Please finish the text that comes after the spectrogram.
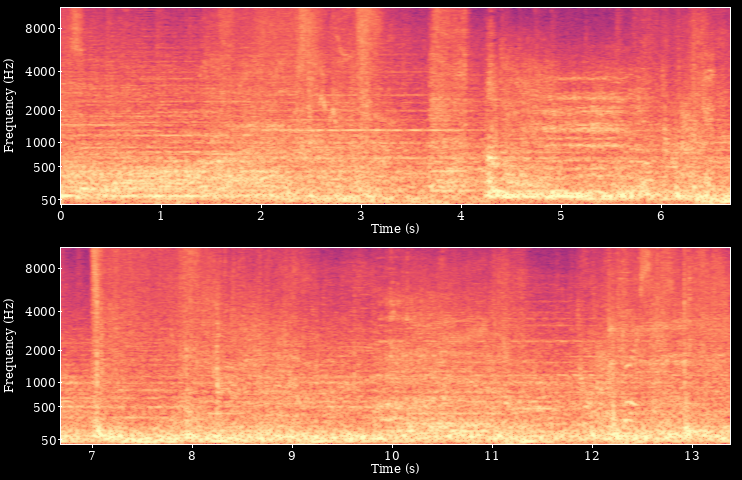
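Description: Spell blasts from Hogwarts Legacy, including Confringo, Glacius and Incendio, boom and crash in rapid succession as combat effects layered over a dense, roaring game mix, loud and continuous, with a sharp impact near the middle.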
